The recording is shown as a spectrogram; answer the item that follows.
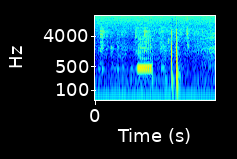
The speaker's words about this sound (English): All right, let's get a dial tone. Okay, let's see if we can actually get through here.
